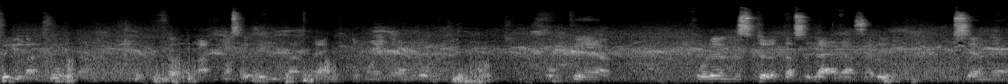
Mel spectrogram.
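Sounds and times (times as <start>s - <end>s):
man's voice: 0.0s - 0.8s, 1.6s - 6.1s, 7.0s - 9.0s, 9.6s - 10.0s
harsh gull calls: 0.0s - 10.0s.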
